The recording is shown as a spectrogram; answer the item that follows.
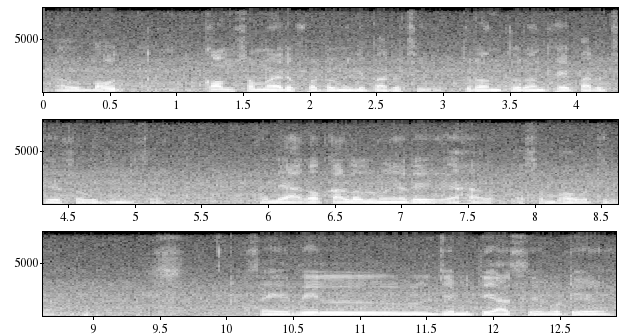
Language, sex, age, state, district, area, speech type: Odia, male, 30-45, Odisha, Nuapada, urban, spontaneous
